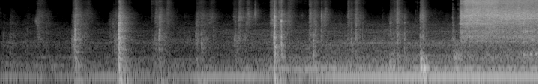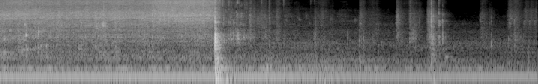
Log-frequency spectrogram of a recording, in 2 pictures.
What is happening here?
I went to the bathroom, turned on the lights,washed my hands, walked out and stopped the lights.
